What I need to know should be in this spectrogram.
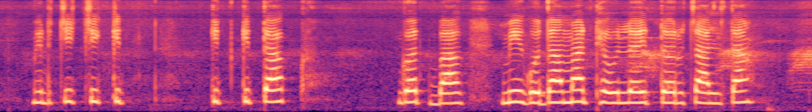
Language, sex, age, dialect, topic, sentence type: Marathi, female, 41-45, Southern Konkan, agriculture, question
